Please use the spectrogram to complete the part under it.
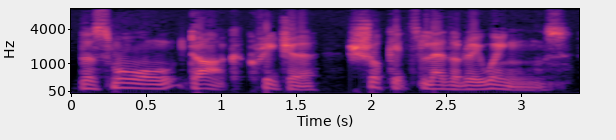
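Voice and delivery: plain reading voice

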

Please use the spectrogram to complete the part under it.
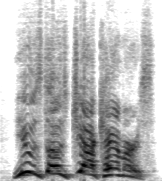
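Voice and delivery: high, loud shout of a name. A narrator's reading. Harlan shouting for Walker under fire. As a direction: yell for him across the vehicle.

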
